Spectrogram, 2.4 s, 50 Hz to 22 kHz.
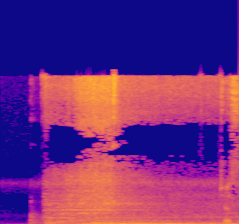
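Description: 1970 International Travelette engine, warm and running on a converted electronic ignition, catching right away about a third of a second in and settling into a steady, smooth idle near 600 rpm.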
